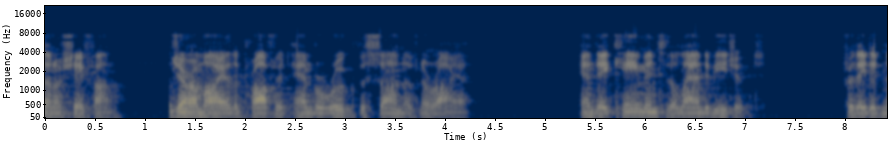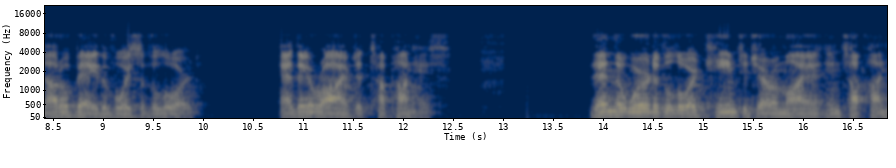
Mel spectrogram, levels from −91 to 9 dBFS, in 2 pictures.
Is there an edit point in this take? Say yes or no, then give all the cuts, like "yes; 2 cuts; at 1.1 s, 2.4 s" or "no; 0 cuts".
yes; 1 cut; at 1.3 s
